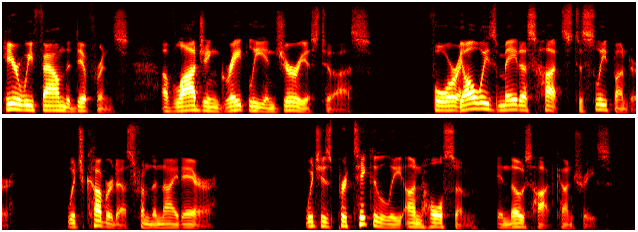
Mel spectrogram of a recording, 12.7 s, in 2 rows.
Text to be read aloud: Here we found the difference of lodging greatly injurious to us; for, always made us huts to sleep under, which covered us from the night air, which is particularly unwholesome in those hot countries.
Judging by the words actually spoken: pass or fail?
pass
